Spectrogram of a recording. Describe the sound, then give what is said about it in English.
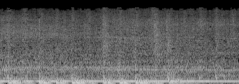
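A heavy TBM engine labors under hydraulic load with a loud, steady low drone and a rhythmic throbbing pulse, continuous, with no voices over it. “You can hear that engine growing with the hydraulics.”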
